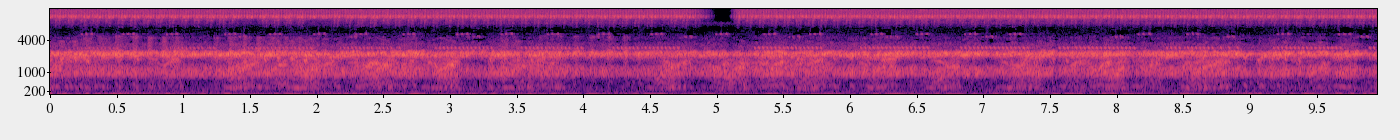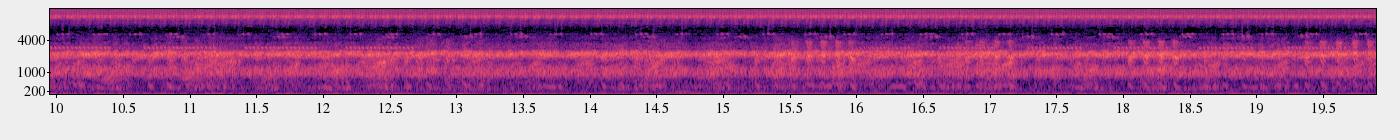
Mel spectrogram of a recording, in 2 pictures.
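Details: Chorus of frogs in a swamp at night with occasional rain: dense, buzzy pulsed croaking, a regular dashed note repeating through the first two thirds, a steady shrill hiss, and a sharp click at five seconds.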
